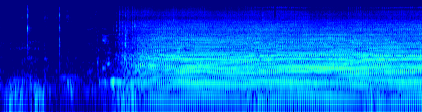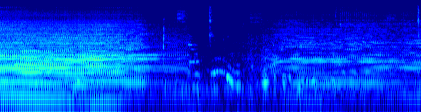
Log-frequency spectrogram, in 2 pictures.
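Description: A blower runs in a woodshop, blowing cellulose, wood shavings and sawdust out in one loud, steady roar lasting about nine seconds, with clattering and handling noises before it starts and after it stops.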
